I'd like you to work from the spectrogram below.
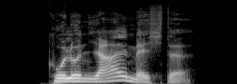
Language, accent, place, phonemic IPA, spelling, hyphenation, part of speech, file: German, Germany, Berlin, /koloˈni̯aːlˌmɛçtə/, Kolonialmächte, Ko‧lo‧ni‧al‧mäch‧te, noun, De-Kolonialmächte.ogg
- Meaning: nominative/accusative/genitive plural of Kolonialmacht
